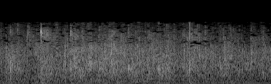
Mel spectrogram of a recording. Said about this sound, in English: Yeah, I'll give the Lord a big hand.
